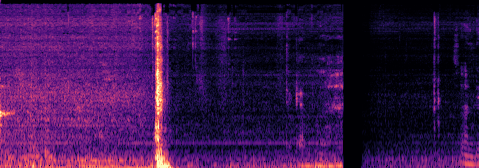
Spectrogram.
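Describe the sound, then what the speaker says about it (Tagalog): Someone gets into a car: a loud car door thud lands early amid outdoor ambience, followed by a quieter interior, another door close with a sudden drop to silence, then a faint cabin hush. "Pasok na tayo sa sasakyan"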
